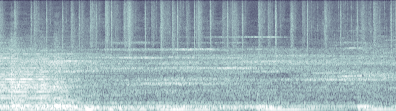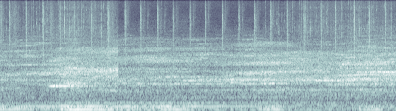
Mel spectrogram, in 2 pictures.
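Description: Low, dark music drones steadily.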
